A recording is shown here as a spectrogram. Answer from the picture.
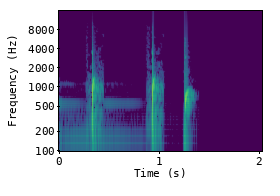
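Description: Three short pop sound effects from an animated subscribe-button overlay. The second comes about half a second after the first, and the third follows close behind it, slightly lower in pitch.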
